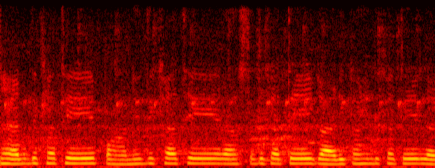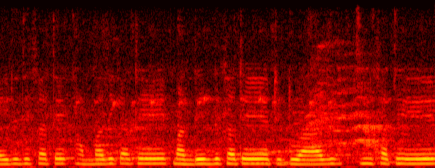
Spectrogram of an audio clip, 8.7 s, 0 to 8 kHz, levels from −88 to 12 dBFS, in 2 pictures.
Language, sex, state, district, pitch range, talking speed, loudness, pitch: Hindi, female, Chhattisgarh, Kabirdham, 220-235 Hz, 165 wpm, -26 LUFS, 230 Hz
